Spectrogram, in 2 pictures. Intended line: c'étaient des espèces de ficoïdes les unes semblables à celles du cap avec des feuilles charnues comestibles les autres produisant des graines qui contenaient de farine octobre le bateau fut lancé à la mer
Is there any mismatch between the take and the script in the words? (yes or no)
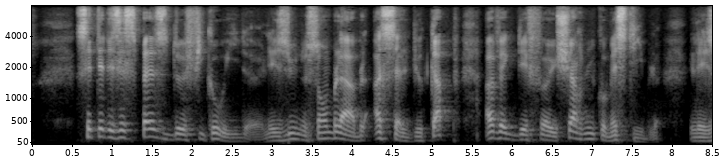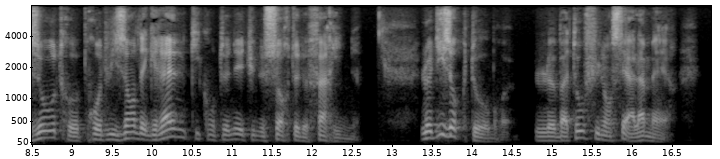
yes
